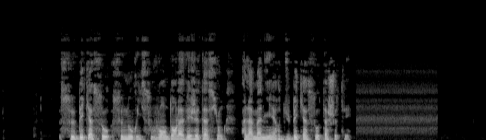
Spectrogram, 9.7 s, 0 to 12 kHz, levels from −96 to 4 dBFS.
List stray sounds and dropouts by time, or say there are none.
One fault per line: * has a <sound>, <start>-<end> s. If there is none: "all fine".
all fine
